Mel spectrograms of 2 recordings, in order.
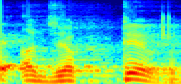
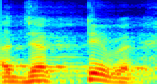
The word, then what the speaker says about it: adjective: डी is silent, मतलब डी यहां पर साइलेंट है। डी को हम प्रोनाउंस नहीं करते हैं, हम लोग प्रोनाउंस क्या करेंगे? एडजेक्टिव। क्या प्रोनाउंस करेंगे? एडजेक्टिव।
